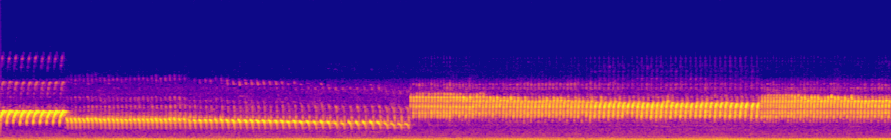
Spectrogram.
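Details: Canary whose singing attracts many canaries, goldfinches and various wild birds; a brief high note, then a long lower rolling trill, switching to a bright, high, continuous rapid trill with a slight pitch shift.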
